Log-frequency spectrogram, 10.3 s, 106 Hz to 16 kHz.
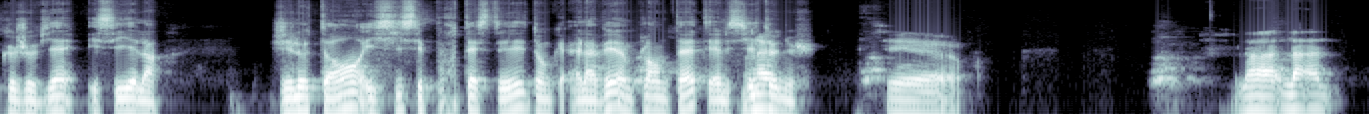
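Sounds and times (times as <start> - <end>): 
speech: 0.0 - 1.3, 2.0 - 7.3, 9.2 - 10.0
dog barking: 4.5 - 5.1, 6.4 - 6.7, 8.6 - 9.9.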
